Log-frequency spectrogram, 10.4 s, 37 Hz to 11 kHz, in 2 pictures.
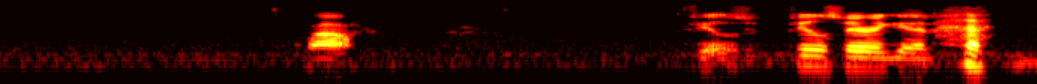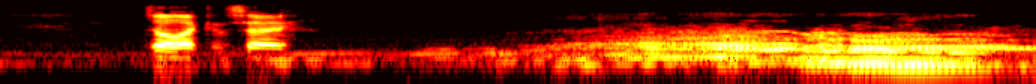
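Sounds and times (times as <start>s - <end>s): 
speech: 3.7s - 5.1s, 5.9s - 6.9s
laughter: 4.7s - 5.0s
motorcycle driving by: 6.7s - 10.3s.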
